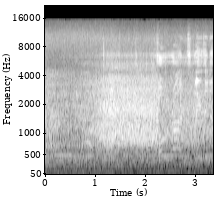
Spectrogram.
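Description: A crowd in a stadium cheers and roars.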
